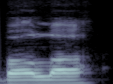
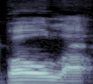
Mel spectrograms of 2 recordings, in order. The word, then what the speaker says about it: Bola: Please take a moment and welcome Ola and Bolo Osundario. What's going on? Can you please say his name better? Hello. You said Bolo. Oh, no, I did not. I said Bola. Ola and Bola.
